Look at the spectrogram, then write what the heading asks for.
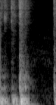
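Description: Three short bursts of clicking on a computer keyboard, close and fairly clear, with a brief silent gap before a final burst.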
